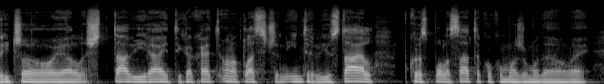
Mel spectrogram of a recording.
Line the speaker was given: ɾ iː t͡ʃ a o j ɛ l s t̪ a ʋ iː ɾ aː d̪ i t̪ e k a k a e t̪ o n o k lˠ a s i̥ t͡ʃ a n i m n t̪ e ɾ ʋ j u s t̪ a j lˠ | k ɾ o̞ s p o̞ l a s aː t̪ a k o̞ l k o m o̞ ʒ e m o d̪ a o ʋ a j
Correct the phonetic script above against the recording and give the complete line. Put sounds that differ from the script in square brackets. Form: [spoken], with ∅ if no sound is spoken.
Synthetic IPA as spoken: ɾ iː t͡ʃ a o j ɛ l [ʃ] t̪ a ʋ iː ɾ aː d̪ i t̪ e k a k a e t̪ o n o k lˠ a s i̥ t͡ʃ a n i [∅] n t̪ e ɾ ʋ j u s t̪ a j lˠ | k ɾ o̞ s p o̞ l a s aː t̪ a k o̞ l k o m o̞ ʒ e m o d̪ a o ʋ a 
